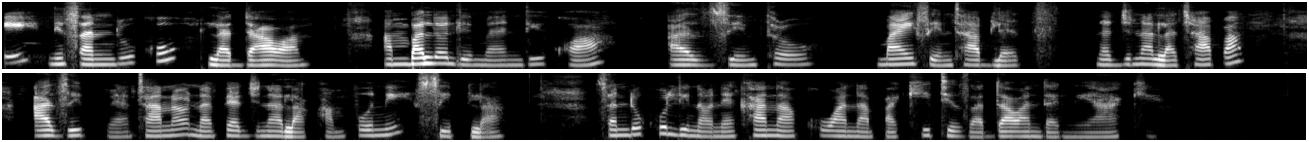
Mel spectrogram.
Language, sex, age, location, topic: Swahili, female, 18-24, Kisii, health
